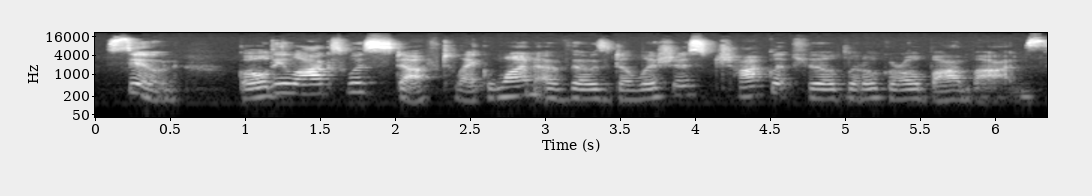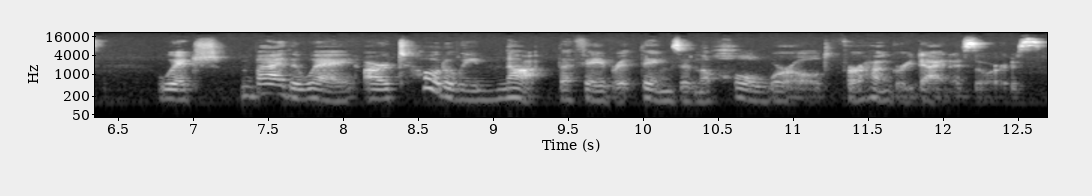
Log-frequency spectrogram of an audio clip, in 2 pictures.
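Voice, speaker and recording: A woman teacher narrating a children's storybook in a dramatic, tongue-in-cheek way with pointed pauses. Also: on the low side, pushed and bright. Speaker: teacher reading aloud.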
